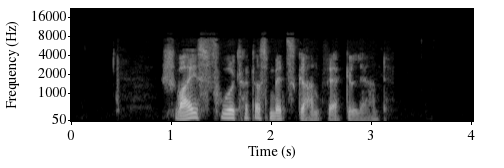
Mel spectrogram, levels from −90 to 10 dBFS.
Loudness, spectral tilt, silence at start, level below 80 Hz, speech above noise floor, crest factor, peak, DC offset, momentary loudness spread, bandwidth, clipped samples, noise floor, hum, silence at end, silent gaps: -27 LUFS; -5 dB/octave; 0.9 s; -56 dBFS; 57 dB; 22 dB; -6 dBFS; under 0.1%; 16 LU; 9.2 kHz; under 0.1%; -84 dBFS; none; 0.95 s; none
